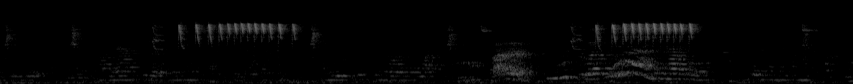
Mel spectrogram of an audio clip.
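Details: Grey-headed canary-flycatcher song with two loud, high rattling trills of quickly repeated notes about four seconds apart, softer twittering between them.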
